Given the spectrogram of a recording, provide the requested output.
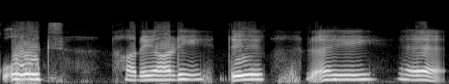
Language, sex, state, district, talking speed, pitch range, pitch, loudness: Hindi, female, Madhya Pradesh, Bhopal, 65 wpm, 210-235 Hz, 225 Hz, -9 LUFS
